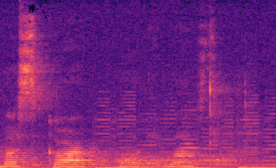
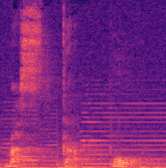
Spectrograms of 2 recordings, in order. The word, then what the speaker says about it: Mascarpone: But there's an R. Mascarpone. Mascarpone.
